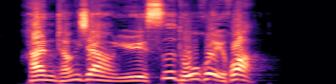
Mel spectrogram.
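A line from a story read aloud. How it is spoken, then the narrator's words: Proclaimed announcement. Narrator (Chinese): 令护军小校传曰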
